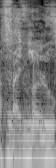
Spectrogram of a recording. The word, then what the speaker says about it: Fanilo: y a un truc, ton prénom, ça s'écrit Fanilo. Mais tu m'as dit que ça ne se prononce pas Fanilo. Ça se prononce pas Fanilo, ça se prononce Fanilo. Avec un OU un peu muet.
